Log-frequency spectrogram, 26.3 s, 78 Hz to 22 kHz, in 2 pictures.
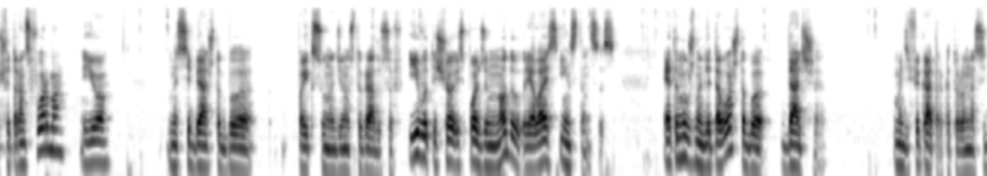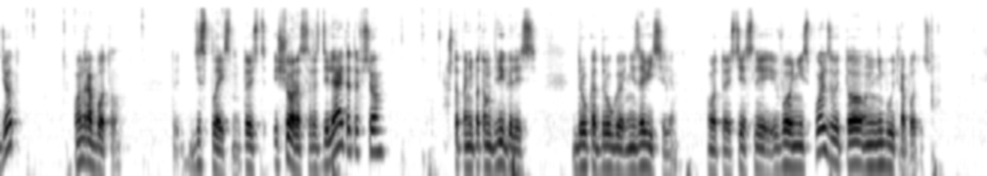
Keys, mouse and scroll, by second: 0.5 o, 1.8-5.5 alt+middle drag, 3.6-7.4 drag, 3.6-5.5 right drag, 7.4-10.4 alt+middle drag, 11.6-13.4 drag, 13.5 click, 22.2 m, 23.5-25.5 drag, 23.5-26.3 middle drag, 23.5-25.5 right drag, 23.5 m, 24.1 m, 25.5 m.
